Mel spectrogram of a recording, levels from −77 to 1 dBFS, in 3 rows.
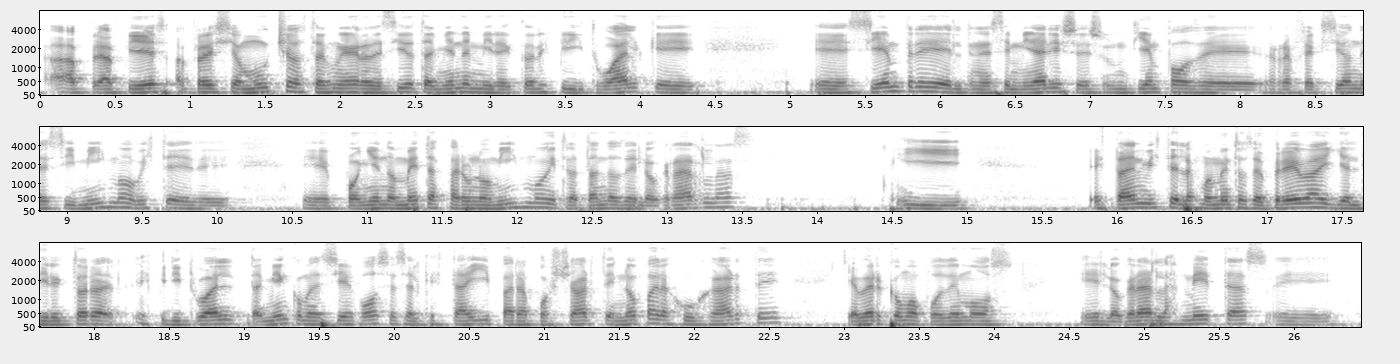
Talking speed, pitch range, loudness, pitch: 170 wpm, 120-135 Hz, -35 LUFS, 125 Hz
